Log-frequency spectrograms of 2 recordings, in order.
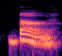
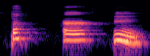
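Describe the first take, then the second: First: Said in the usual way. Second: B, er, n segmented; sounded out. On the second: Shown as a demonstration. Teacher sounding out B-er-n for kids. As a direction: sound out burn as B-er-n. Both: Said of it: "sounding out".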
